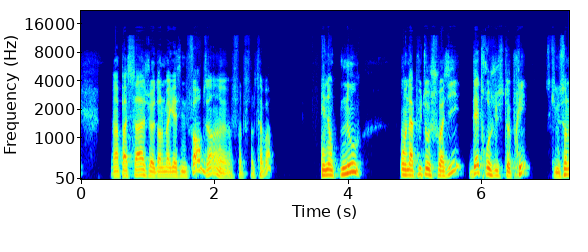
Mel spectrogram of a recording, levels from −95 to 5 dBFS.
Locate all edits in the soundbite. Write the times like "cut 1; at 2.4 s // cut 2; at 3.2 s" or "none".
none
